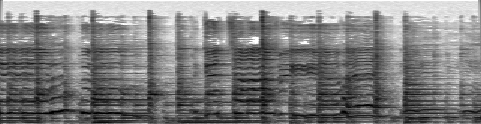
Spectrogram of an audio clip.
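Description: A woman singing long, wavering held notes over a strummed acoustic guitar, the strums falling in a steady rhythm.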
